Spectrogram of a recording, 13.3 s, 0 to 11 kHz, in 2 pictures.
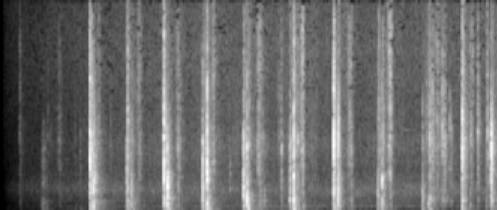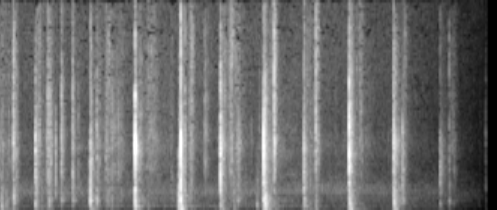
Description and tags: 09-Man walking stairs
Man walking on wooden stairs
